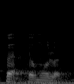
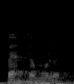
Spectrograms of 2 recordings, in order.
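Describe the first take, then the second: Both takes have the same delivery.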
